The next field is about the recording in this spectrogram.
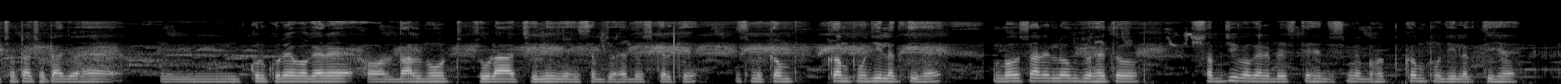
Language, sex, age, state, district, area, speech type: Urdu, male, 60+, Bihar, Khagaria, rural, spontaneous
